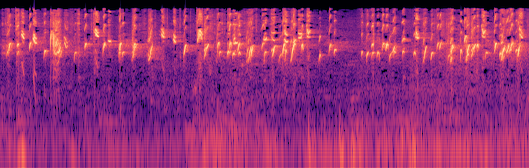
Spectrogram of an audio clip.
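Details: Female European goldfinch giving batbata and sastasa calls to stimulate a male. Rapid, high, sparkling twitters run on continuously, with a brief dip in the middle before the chatter resumes.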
